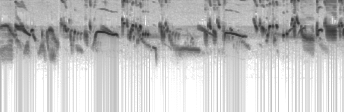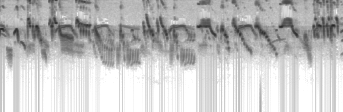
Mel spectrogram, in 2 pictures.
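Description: Eurasian Skylark pouring out an unbroken, high, fast stream of chirps, trills and twittering phrases with barely a pause; no other sounds.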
